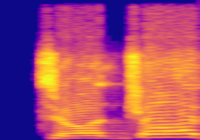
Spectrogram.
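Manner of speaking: high-pitched screaming cry. Reacting in character as a player character does something rash: screaming. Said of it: "I'm screaming".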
